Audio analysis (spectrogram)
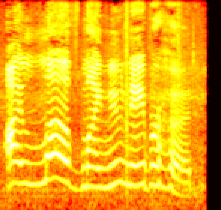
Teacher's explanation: she says the word love louder and slower this shows the word is important to tell about how she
